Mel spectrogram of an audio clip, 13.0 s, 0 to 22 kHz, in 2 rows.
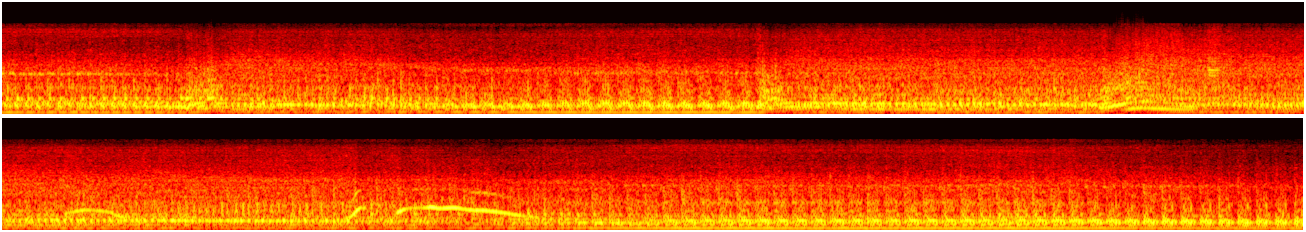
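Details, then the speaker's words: Honda CBR1000F that had been running on only three cylinders: after the fix it idles evenly and picks up cleanly on light blips, no misses or knocks, running smooth on all four until it starts running out of fuel. "oh starting to run out of fuel there wow that sounds perfect"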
